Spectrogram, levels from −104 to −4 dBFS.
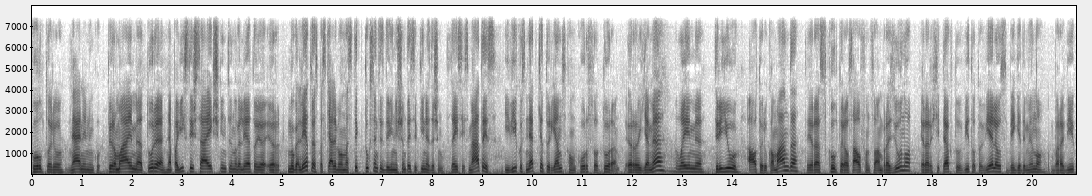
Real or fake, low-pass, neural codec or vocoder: fake; 7.2 kHz; codec, 16 kHz, 8 kbps, FunCodec, trained on LibriTTS, 25 frames a second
